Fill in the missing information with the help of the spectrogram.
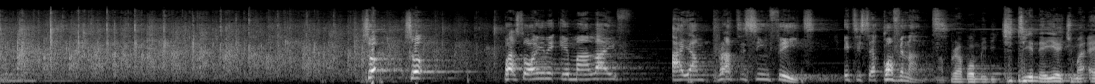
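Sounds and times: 
audience clapping: 0.0 - 5.5
speech: 3.7 - 4.3, 5.0 - 10.9.

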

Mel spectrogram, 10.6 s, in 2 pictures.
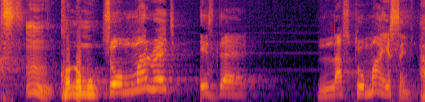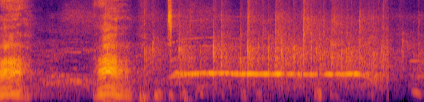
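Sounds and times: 
speech: 0.3 - 3.2, 4.0 - 5.8, 6.4 - 7.7
laughter: 5.3 - 9.6
audience clapping: 6.8 - 10.6.

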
